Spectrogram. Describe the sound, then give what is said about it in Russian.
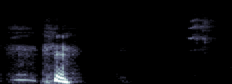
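A bird outside the window in summer calls twice in quick succession, full and warbling, then after a brief pause gives a short, high-pitched chirp. No one is speaking. “И такая птица а... вместо сверчка.”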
